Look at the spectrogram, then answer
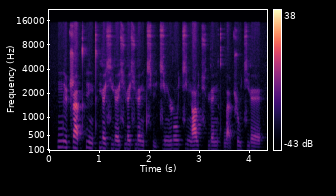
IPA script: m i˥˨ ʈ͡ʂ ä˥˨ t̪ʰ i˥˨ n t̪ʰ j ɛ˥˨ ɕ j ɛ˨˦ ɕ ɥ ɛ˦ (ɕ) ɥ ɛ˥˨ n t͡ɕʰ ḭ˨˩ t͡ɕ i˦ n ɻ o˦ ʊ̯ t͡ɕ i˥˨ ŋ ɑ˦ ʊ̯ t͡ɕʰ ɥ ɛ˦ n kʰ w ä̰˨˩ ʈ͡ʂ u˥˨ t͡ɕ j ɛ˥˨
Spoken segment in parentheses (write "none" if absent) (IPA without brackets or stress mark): ɕ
